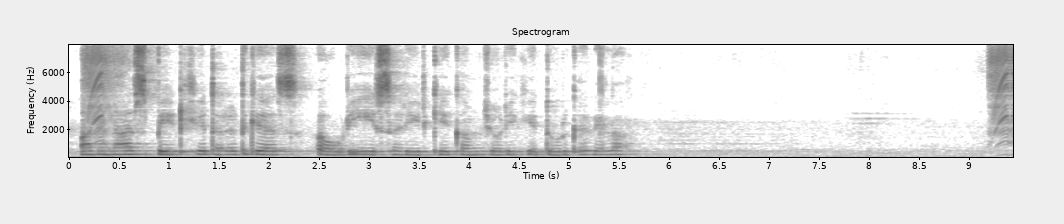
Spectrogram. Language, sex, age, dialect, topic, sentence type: Bhojpuri, female, 18-24, Northern, agriculture, statement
